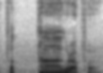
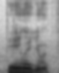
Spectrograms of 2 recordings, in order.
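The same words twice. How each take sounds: First: 포토그래퍼 said slowly, middle syllable 토 stressed. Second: 포토그래프 with the first syllable 포 stressed; 포토그래프, hit the first syllable 포. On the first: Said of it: "액센트가 있습니다". (포토그래퍼 중간 음절 강세, 천천히) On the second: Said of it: "맨 앞에 음절에 액센트가". (포토그래프 첫 음절에 강세) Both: Shown as a demonstration.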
